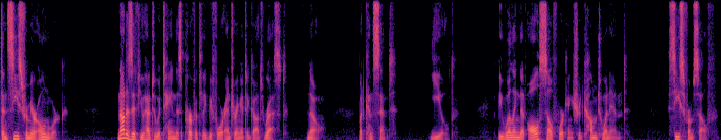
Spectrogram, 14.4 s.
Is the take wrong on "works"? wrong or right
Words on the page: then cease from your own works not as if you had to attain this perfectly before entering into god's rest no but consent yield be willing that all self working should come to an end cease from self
wrong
